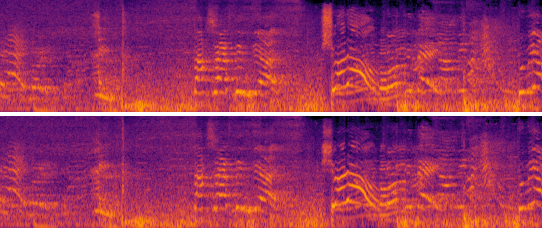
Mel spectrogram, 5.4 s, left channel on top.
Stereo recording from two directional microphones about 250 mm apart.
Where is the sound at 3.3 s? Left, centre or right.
Centre.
